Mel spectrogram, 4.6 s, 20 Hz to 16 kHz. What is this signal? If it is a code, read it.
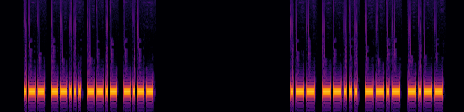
Morse code, heard as a keyed tone, about 58 wpm, 700 Hz. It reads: W7QY W7QY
